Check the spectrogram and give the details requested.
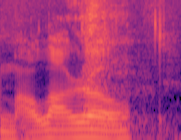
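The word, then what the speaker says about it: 毛腊肉: You pronounce it Mao Laro. Mao means hair, and Laro is sort of like a preserved meat, like a jerky or bacon.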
